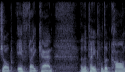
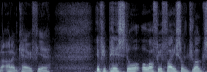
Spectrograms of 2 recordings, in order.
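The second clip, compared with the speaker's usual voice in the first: words pulled wide, talking through a yawn; 3 semitones higher, 4 dB louder than usual. Speaker in a two-person conversation, yawning while talking. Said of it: "I'm not yawning because I'm bored".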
